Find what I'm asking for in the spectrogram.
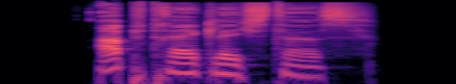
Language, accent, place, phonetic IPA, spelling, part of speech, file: German, Germany, Berlin, [ˈapˌtʁɛːklɪçstəs], abträglichstes, adjective, De-abträglichstes.ogg
- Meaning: strong/mixed nominative/accusative neuter singular superlative degree of abträglich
